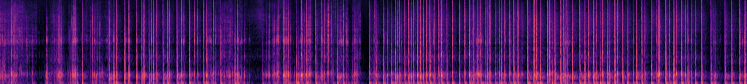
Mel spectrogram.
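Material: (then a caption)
Plastic. Long nails tap rapidly on the base of an upside-down, hollow yellow plastic bucket. The taps come in quick, dense bursts with short pauses between them, and each one gives a dull, hollow, low knock that dies away almost at once.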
